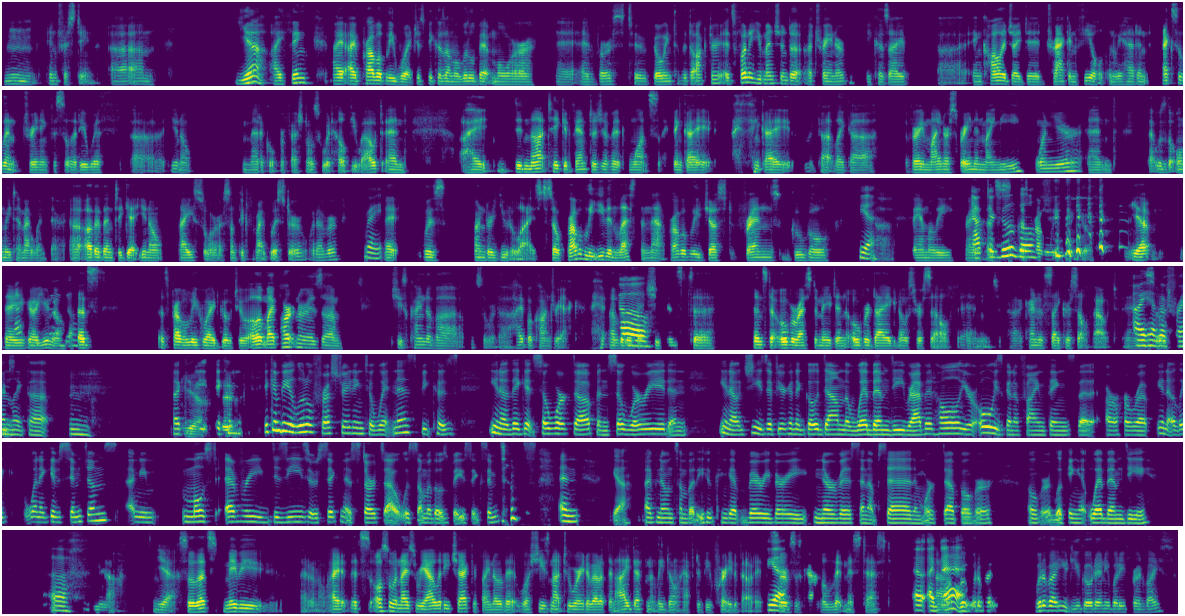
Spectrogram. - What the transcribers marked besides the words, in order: tapping; laughing while speaking: "I think I"; other background noise; laugh; chuckle; sigh; "corrupt" said as "horrupt"; laughing while speaking: "symptoms"; laughing while speaking: "worried"
- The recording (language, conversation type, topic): English, unstructured, How do you decide which aches to ignore, which to ice, and which to have checked by a healthcare professional?
- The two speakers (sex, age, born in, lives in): female, 60-64, United States, United States; male, 30-34, United States, United States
